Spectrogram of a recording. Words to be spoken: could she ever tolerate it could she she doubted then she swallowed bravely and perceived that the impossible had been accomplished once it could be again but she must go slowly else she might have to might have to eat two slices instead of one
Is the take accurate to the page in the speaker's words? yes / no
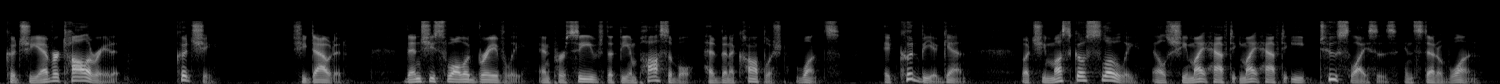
yes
